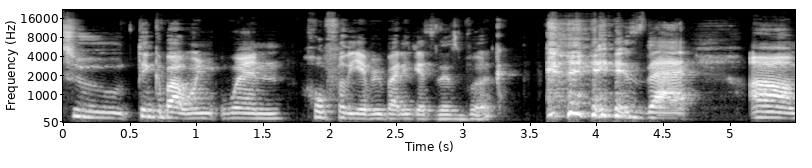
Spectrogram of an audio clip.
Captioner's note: laughs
